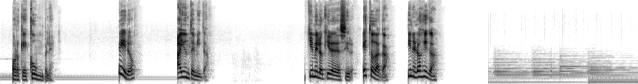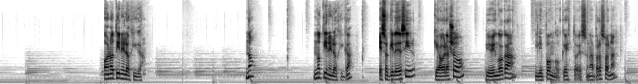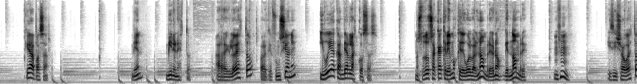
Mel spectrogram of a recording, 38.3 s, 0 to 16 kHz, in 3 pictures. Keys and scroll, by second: 0.1 j, 0.7 j, 0.9 Escape, 1.8 ctrl+s, 4.5-7.9 typing, 20.2 Escape, 20.6-27.4 typing, 25.5 Escape, 26.6 Escape, 28.7 h, 30.1 l, 30.4 r, 30.7 Escape, 31.3 l, 32.5 k, 32.9 h, 34.0 l, 35.9-38.2 typing.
